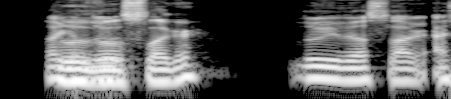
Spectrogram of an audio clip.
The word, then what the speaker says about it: Louisville: I think Louisville. You in don't say the S.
